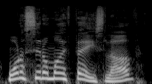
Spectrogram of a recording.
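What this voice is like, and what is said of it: Put-on British accent. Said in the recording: “obviously I'm going to read this in a British accent because this is the way it should be read”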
